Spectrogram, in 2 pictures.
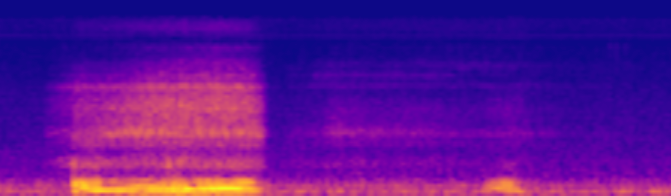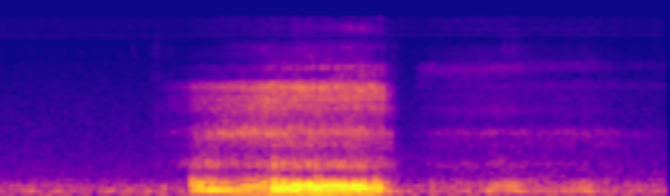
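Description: Two loud, low, rattling snores about five seconds apart, each followed by a softer breath between them; ordinary snoring in a sleeping dog.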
